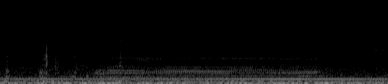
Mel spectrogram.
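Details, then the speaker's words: 2014 Toyota Aqua (Prius C) hybrid, parked, after brake booster repair for ABS and skid control lights and an under-hood noise: low steady electric hum about three seconds as the booster pump refills the accumulator, sensor voltage recovering, normal. "So you see that it went down, it used some voltage, and then it comes back up. That is the sensor on the accumulator that's reading this voltage."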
